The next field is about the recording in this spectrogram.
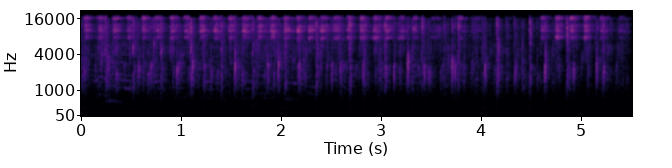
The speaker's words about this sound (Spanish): Dele un aplauso al redentor.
